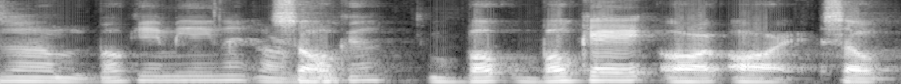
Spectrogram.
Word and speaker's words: bokeh: Bokeh or so it's a Japanese word. It's actually pronounced bokeh.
